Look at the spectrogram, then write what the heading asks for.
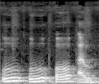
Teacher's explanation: जिन स्वरों का उच्चारण करते समय ओष्ठ वर्त की भांति गोल हो जाते हैं, वर्तमुखी या वृत्ताकार स्वर कहलाते हैं।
